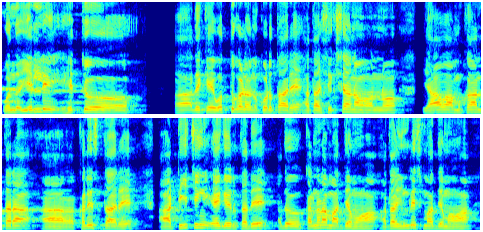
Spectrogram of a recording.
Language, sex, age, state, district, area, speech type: Kannada, male, 60+, Karnataka, Udupi, rural, spontaneous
